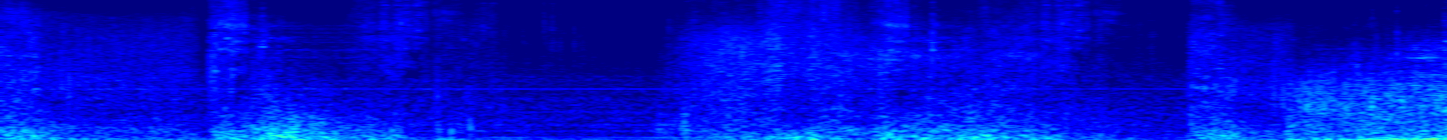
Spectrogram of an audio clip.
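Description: Energy blasts crackle and burst.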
